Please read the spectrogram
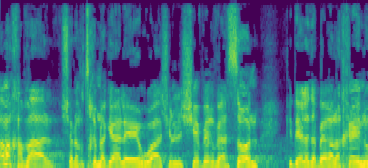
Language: Hebrew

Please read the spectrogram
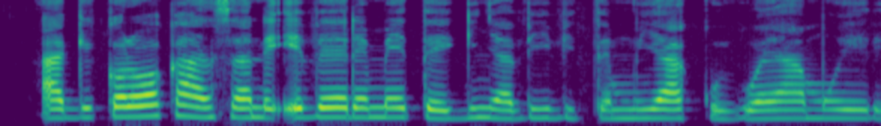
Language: Kikuyu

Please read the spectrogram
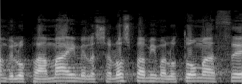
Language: Hebrew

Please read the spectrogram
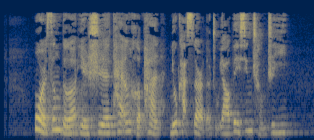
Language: Chinese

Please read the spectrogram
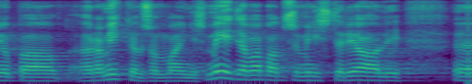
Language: Estonian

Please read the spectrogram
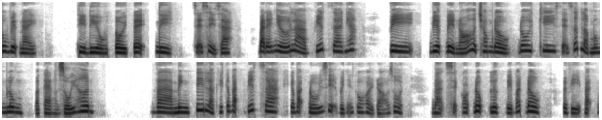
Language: Vietnamese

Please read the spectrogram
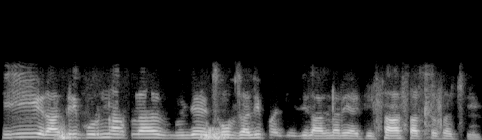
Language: Marathi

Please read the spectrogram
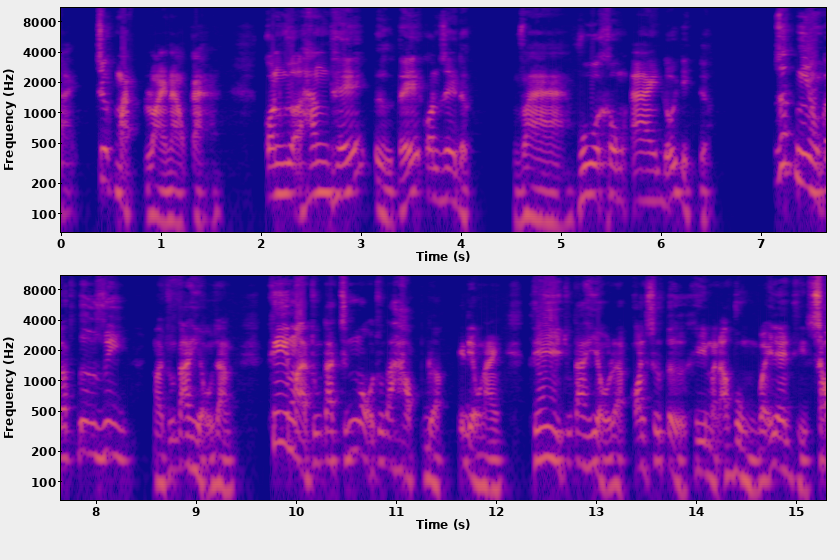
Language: Vietnamese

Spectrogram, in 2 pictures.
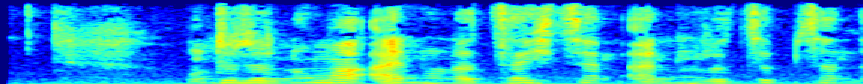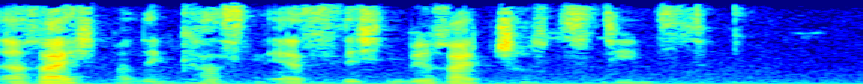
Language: German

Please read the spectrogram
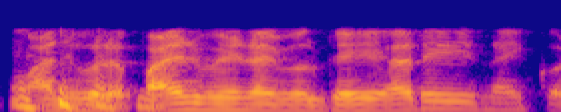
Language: Odia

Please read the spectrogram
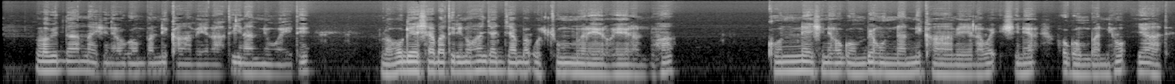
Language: Sidamo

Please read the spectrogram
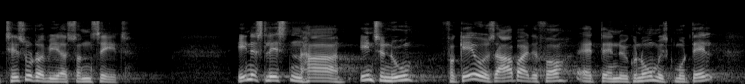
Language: Danish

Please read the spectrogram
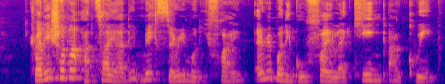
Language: Nigerian Pidgin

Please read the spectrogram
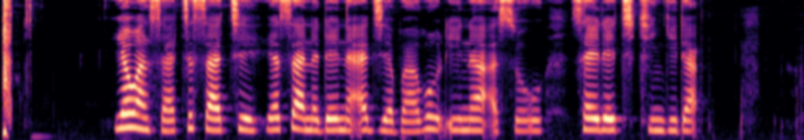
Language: Hausa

